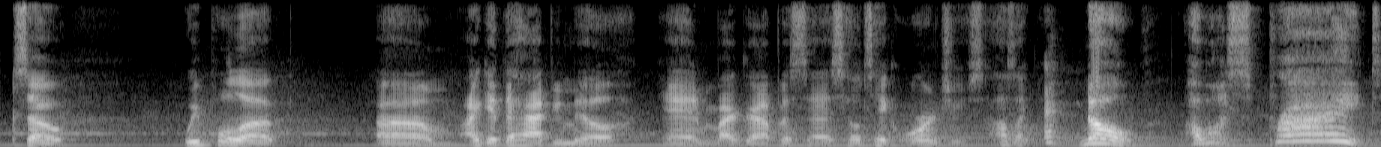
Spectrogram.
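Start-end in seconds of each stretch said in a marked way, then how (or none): 7.2-9.2 put-on angry yelling, very high and loud. Retelling correcting grandpa's drink order at the pickup: retelling an angry shrill yell. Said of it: "I sounded really angry, really fucking shilling".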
